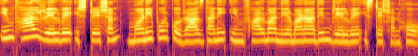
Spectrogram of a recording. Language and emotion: Nepali, neutral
